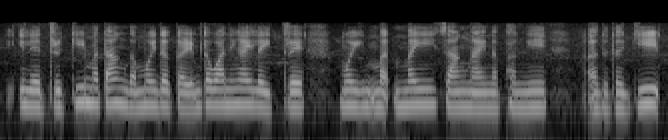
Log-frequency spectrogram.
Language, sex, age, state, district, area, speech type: Manipuri, female, 18-30, Manipur, Thoubal, rural, spontaneous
